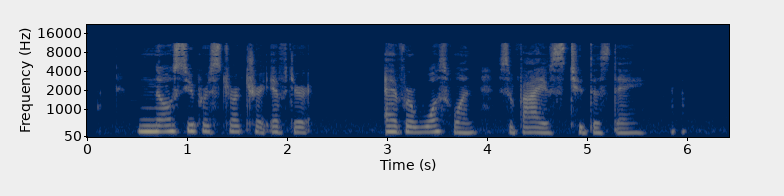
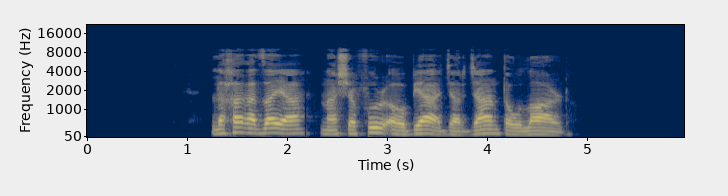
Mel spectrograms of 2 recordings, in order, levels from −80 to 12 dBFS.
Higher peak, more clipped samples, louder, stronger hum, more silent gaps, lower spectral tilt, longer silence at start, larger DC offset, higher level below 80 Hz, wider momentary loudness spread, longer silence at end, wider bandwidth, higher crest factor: second, -18 dBFS vs 0 dBFS; neither; second, -34 LUFS vs -13 LUFS; neither; neither; second, -3 dB/octave vs -4.5 dB/octave; second, 0.3 s vs 1.25 s; neither; second, -86 dBFS vs -60 dBFS; first, 16 LU vs 7 LU; second, 0.45 s vs 1.2 s; first, 11.5 kHz vs 9.4 kHz; about the same, 18 dB vs 14 dB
